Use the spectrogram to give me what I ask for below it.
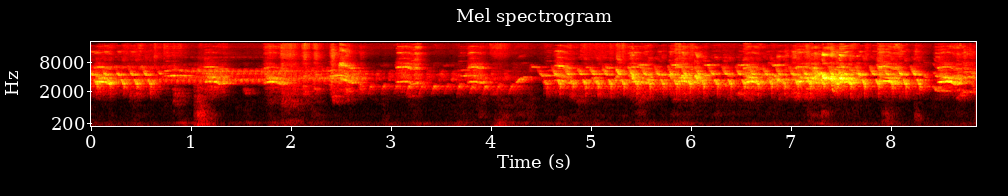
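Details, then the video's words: Nesting canary chicks, Portuguese harlequin, calling in a nearly continuous high raspy chorus of overlapping squeaks, with a few soft knocks in the background. "canary chicks"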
